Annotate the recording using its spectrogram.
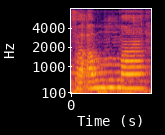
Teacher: Di situ ada kata fa'amma, mim yang bertasydid. Ketika kita membacanya maka harus disertai dengan dengung.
